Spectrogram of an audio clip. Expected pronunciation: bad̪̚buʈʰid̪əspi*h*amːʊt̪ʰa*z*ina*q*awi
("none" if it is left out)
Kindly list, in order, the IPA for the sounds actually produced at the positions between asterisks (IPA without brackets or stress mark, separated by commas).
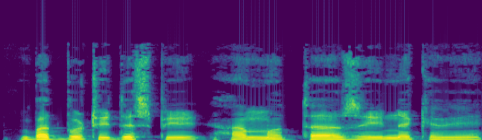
h, z, k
